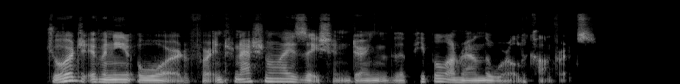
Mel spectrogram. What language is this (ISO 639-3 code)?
eng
